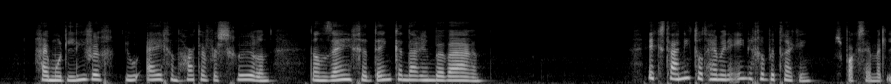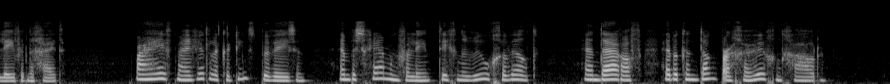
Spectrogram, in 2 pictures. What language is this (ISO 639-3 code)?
nld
